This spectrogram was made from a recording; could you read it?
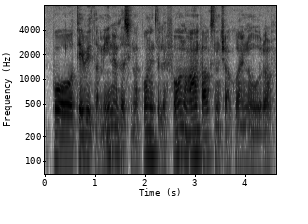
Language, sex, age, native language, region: Slovenian, male, 50-59, Slovenian, Drava region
